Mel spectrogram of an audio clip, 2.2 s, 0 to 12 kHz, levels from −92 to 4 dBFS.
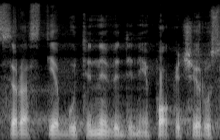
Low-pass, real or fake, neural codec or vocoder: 10.8 kHz; real; none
